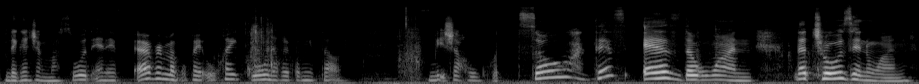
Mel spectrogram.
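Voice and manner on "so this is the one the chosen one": slow, loud and higher, like unveiling a treasure; mock grand reveal. Showing off her bag to viewers, mock grand announcement. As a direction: present the bag as if it were legendary.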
